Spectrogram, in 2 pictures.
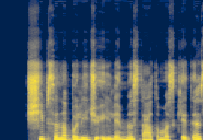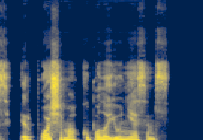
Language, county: Lithuanian, Vilnius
